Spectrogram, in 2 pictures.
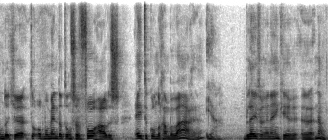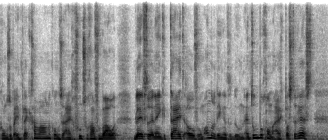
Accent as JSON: {"language": "Dutch", "town": "Ede", "region": "Gelderland", "country": "Netherlands", "said": "Ik kom uit Ede en toen moest ik mijn dienstplicht gaan doen."}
